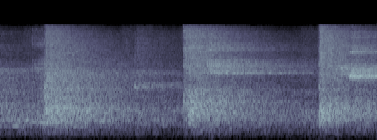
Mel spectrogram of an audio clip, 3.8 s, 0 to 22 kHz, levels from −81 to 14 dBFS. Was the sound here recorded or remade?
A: remade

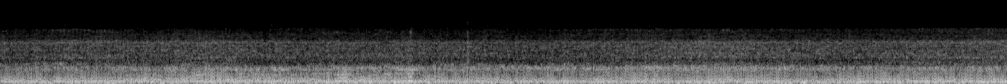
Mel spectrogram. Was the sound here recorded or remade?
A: remade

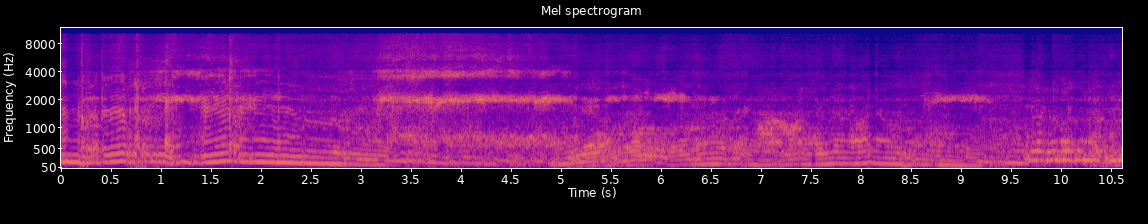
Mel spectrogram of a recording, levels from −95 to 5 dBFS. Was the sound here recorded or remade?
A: remade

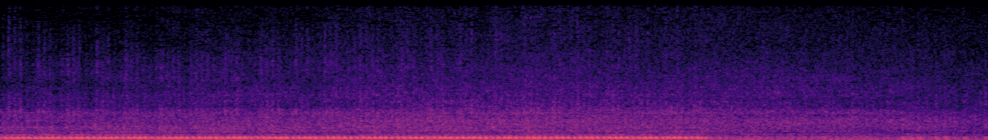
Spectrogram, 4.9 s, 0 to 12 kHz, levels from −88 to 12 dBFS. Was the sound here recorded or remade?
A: recorded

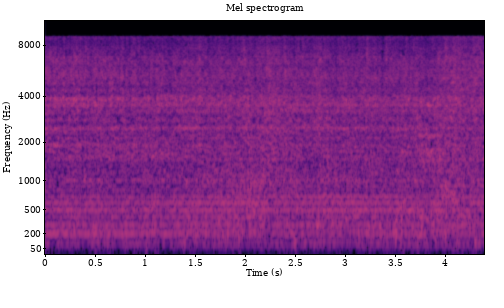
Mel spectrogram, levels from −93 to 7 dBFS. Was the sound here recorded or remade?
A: remade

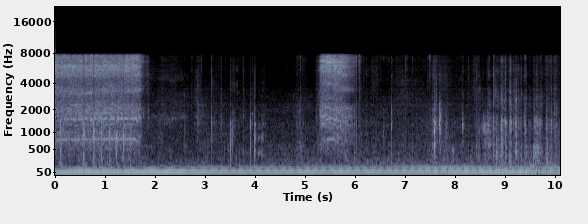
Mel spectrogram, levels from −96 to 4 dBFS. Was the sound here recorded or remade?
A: remade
